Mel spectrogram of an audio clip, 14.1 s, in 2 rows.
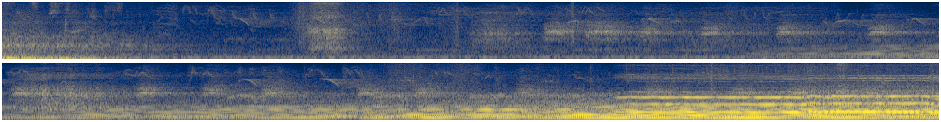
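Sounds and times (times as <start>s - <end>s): soft sustained music tones: 2.8s - 14.0s.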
